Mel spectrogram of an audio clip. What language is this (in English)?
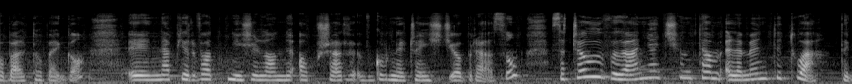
Polish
